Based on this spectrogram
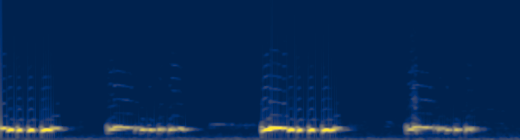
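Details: Perkutut lokal, local zebra dove, singing actively: four cooed phrases in steady turn, each a quick stutter of notes sliding into a short purr, near silence between.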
